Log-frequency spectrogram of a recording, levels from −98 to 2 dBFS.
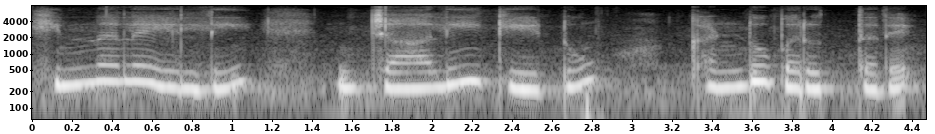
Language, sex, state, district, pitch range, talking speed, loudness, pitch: Kannada, female, Karnataka, Bangalore, 230-280 Hz, 65 wpm, -14 LUFS, 245 Hz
